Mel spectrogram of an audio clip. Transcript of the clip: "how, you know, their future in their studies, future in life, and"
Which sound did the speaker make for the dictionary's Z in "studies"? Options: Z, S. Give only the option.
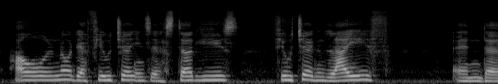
S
